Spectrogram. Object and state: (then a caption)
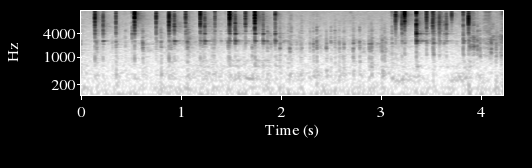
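Glass vase. Long fingernails on both hands tap the sides of a wide clear glass vase holding tulips. The taps are quick, light, bright clicks over a low steady rumble, each fading almost at once. Near the end the sound grows louder and denser.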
